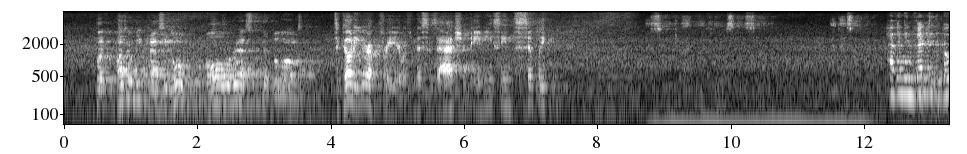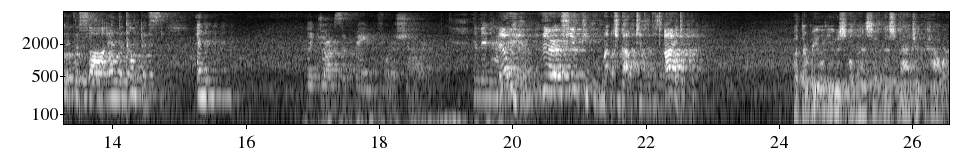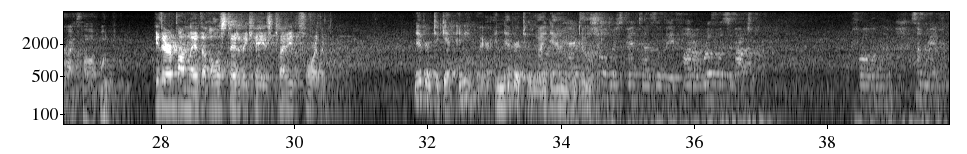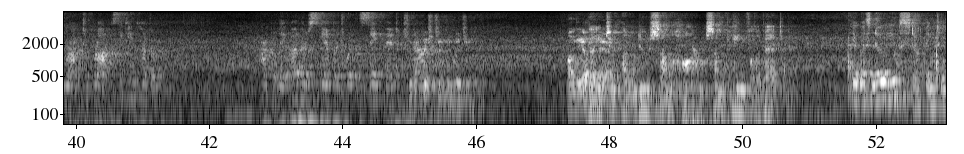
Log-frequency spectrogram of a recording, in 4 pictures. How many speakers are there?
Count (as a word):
nine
